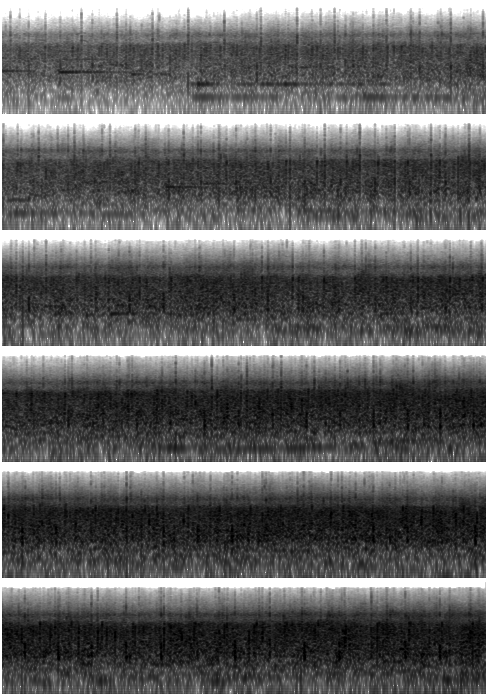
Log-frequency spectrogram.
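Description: Audience applauding, the clapping growing steadily louder throughout. A few fading instrument notes sound under it in the first seconds.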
